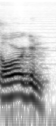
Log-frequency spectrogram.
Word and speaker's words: Oregon: I say it wrong. I was saying Oregon. Apparently that is not correct that it's just Oregon.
